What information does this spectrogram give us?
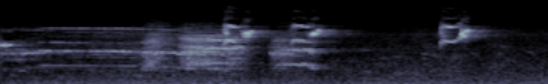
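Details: Household Oriental magpie-robin in a mental test, giving steady stacked whistled tones that turn into rough, harsh bursts, then two quick sharp high chips.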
